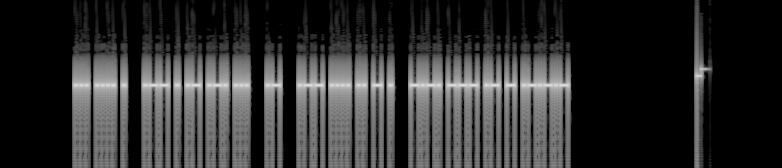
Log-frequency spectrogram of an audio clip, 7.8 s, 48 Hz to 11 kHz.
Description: Morse code, heard as a keyed tone, about 44 wpm, 700 Hz. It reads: SHE WEARS A WHITE COAT.
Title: Additional Easy Phrases 45wpm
